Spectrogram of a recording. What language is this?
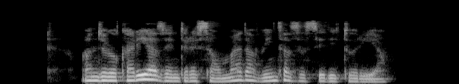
Sardinian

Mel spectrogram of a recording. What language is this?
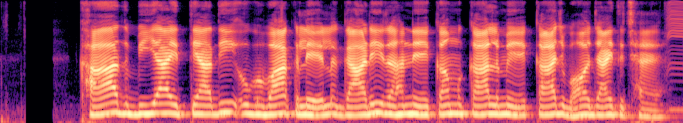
Maithili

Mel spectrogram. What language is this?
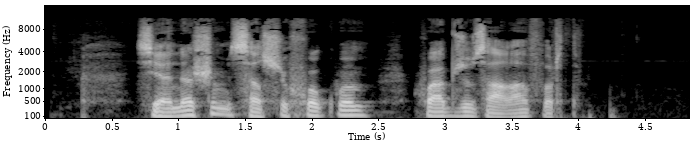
Kabardian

